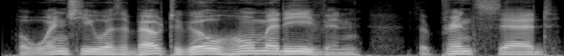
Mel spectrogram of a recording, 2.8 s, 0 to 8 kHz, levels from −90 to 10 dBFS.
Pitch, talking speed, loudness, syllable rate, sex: 115 Hz, 275 wpm, -16 LUFS, 6.6 syllables/s, male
